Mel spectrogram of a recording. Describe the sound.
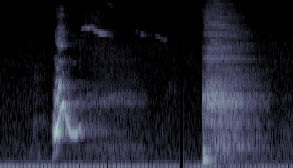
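Two sharp, yappy barks from a small light-brown dog sitting up on its hind legs, separated by a pause of about a second and a half, with no talk around them.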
